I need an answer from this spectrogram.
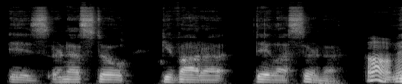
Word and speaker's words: Guevara: Or is it Guevara? It's Guevara. Guevara. The V's are closer to B's in a lot of Spanish accents, but I don't know how to say it that way.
